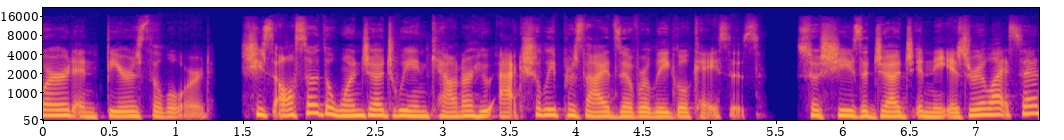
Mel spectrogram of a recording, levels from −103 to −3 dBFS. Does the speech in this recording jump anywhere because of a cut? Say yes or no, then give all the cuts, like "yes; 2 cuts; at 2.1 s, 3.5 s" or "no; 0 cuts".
yes; 1 cut; at 1.4 s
